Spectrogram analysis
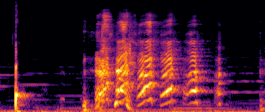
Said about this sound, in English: The not formians then go to a corner of the area where it's dirt, and they just like plop, plop, plop, like gophers down this handmade, hand dug tunnel. Sorry, here's the sound effect.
